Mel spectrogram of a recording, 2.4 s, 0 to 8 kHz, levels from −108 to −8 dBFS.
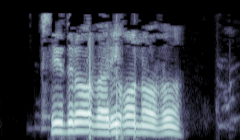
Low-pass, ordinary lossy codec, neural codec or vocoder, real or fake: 7.2 kHz; MP3, 24 kbps; vocoder, 44.1 kHz, 80 mel bands, Vocos; fake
